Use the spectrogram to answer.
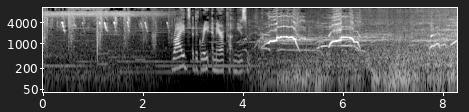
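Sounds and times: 
birds chirping in quick high tweets: 0.0 - 3.6
steady outdoor hum: 0.0 - 8.2
speech: 2.6 - 4.8.

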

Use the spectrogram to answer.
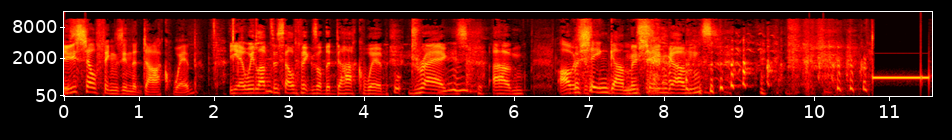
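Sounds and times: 
speech: 0.0 - 10.8
laughter: 2.6 - 6.0, 6.9 - 10.8
steady single-pitched censor beep: 10.8 - 11.5.

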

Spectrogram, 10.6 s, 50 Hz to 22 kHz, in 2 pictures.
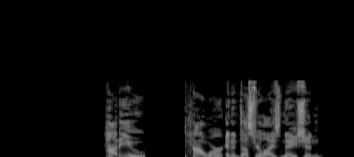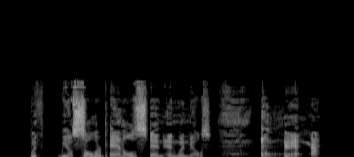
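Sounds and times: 
speech: 1.6 - 4.9, 5.8 - 9.6
person coughing: 8.9 - 10.4.

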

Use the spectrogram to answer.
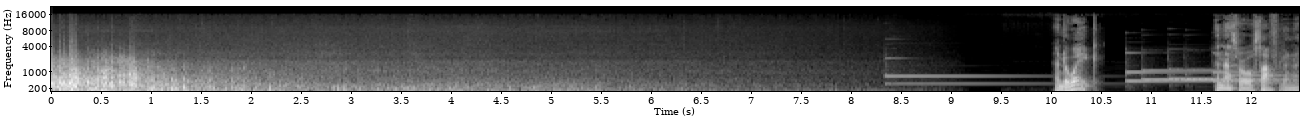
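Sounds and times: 
loud booming thunder crack: 0.0 - 8.3
speech: 10.1 - 10.6, 11.6 - 12.4.

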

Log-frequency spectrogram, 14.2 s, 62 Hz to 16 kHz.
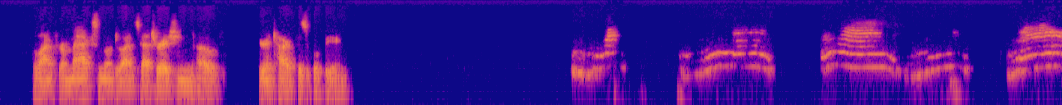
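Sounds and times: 
speech: 0.4 - 4.7
female pet cat meowing loudly: 7.6 - 8.4, 9.0 - 14.1.

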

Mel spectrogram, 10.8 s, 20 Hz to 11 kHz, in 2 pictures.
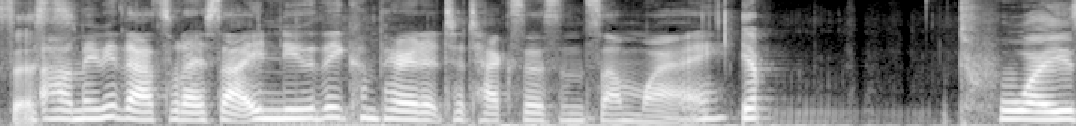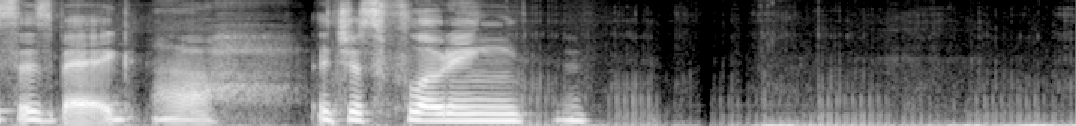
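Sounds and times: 
speech: 0.0 - 4.0, 4.8 - 8.4
cat purring: 1.5 - 6.4, 7.1 - 10.7.

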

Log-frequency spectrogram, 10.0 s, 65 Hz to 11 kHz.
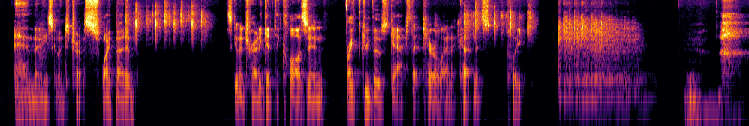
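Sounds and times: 
speech: 0.3 - 2.0, 3.1 - 7.6
dice rattling across a hard tabletop: 1.7 - 2.9, 6.1 - 8.4.

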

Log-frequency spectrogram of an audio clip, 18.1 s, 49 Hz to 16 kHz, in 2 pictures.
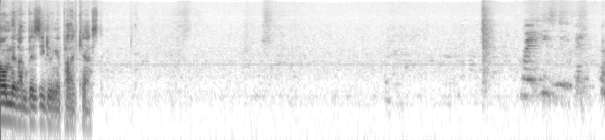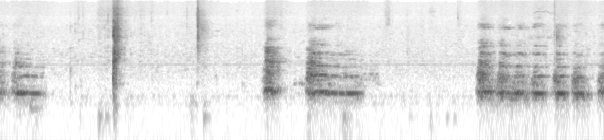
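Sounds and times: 
speech: 0.0 - 1.6
dogs barking at a home with someone at the door: 9.0 - 9.8, 13.0 - 14.6, 16.2 - 18.1.

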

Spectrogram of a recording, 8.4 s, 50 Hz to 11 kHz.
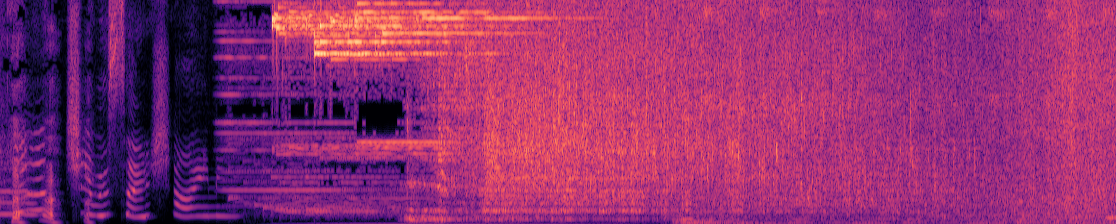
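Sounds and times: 
speech: 0.1 - 1.8, 3.0 - 5.3
toilet flushing: 2.0 - 8.3
toilet flush click: 3.0 - 8.2.

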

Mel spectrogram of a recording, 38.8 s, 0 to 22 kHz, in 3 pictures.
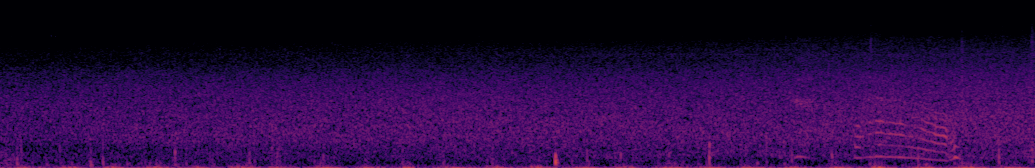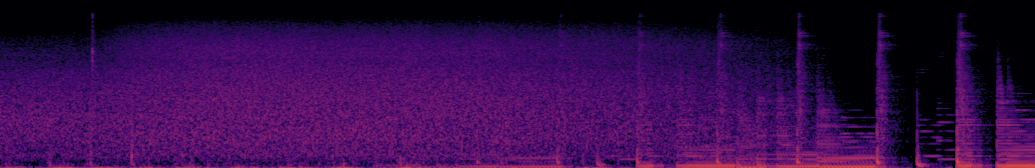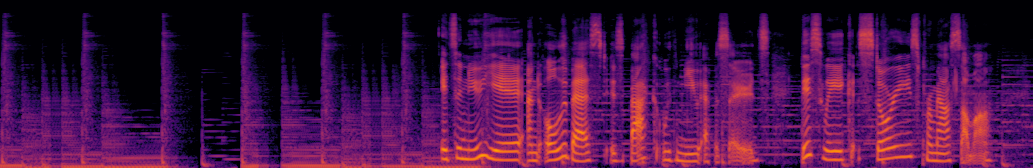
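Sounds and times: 
waterfall roaring: 0.6 - 21.5
speech: 31.4 - 38.4.

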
